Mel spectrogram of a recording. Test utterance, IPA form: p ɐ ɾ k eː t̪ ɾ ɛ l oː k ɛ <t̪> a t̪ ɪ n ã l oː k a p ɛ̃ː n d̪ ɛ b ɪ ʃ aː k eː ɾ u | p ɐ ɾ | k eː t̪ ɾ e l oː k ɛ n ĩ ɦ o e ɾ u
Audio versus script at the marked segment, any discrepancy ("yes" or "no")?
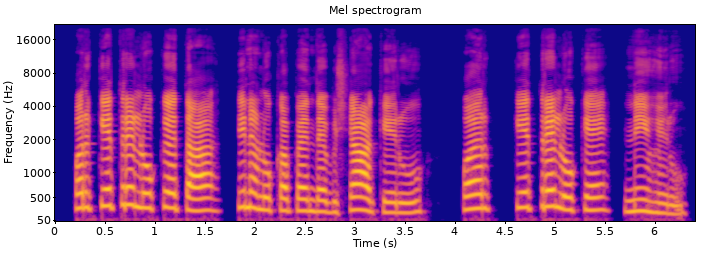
no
